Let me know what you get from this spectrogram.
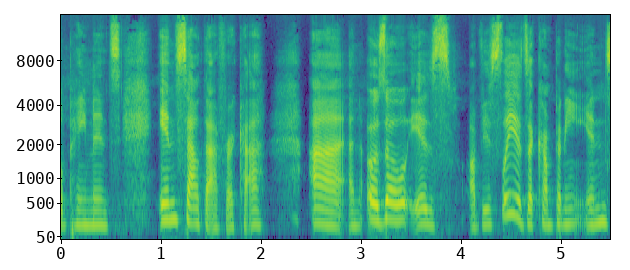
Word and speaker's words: Ozow: And so I said that right. – Ozow? – Oh, Ozow. I knew I would get something wrong. The easy one I got wrong. All right.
